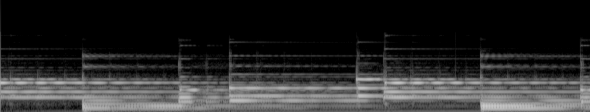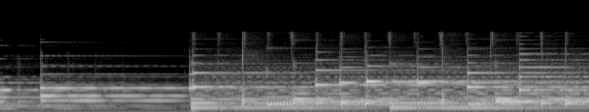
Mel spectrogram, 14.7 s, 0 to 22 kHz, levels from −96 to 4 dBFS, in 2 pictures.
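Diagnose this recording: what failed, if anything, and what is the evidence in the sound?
Nothing failed in this recording, and there is no audible evidence pointing to a problem at any stage of the chain. No stage needs further diagnosis.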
